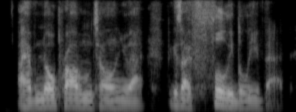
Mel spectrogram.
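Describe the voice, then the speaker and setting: A man at medium pitch with a Brooklyn accent, the sound dry and close with no echo. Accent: New York (Brooklyn). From New York City (Brooklyn). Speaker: podcast guest, activist. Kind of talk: casual chat. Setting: outdoors, video call. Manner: loud; animated.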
